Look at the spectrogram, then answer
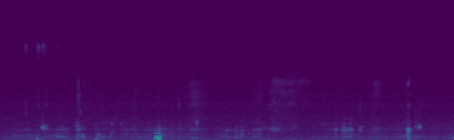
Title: stomach growling with my brush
